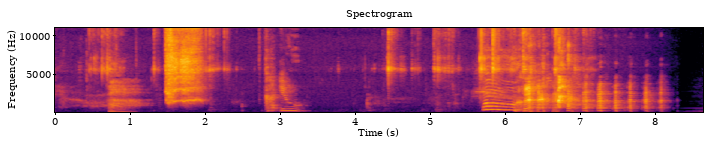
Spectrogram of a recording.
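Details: Severe macaw visiting indoors: people talk and say bye-bye, then the bird gives a two-second burst of harsh, raspy squawks, rapidly repeated and rich in overtones.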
